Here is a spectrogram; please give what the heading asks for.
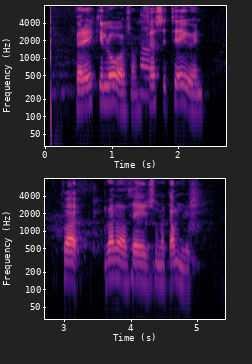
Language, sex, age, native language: Icelandic, male, 13, Icelandic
